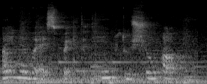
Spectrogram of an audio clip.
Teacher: she omits the final consonant R in never and continues to pronounce if in expected right after the sound in never.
